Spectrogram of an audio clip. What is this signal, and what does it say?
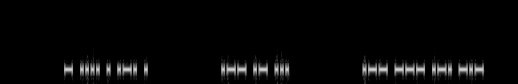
Morse code, heard as a keyed tone, about 42 wpm, 700 Hz. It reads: THERE WAS WORK
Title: 4x Word-Spacing - Sentences from Top 200 Words - 45wpm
